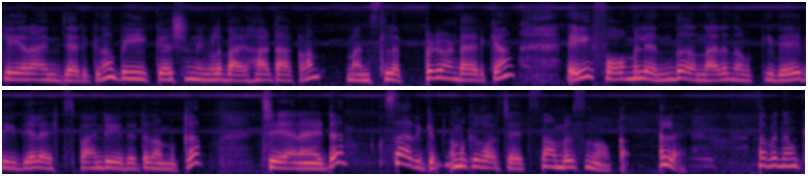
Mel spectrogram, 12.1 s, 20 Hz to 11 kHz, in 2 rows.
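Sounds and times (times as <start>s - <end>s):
crickets droning: 0.0s - 12.0s
woman speaking: 0.0s - 12.0s.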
